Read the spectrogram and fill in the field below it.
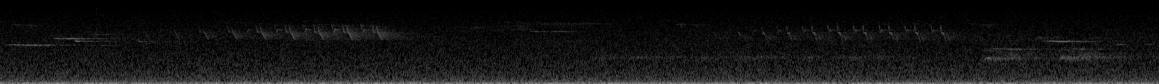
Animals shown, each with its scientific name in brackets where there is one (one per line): Ovenbird (Seiurus aurocapilla)
Hermit Thrush (Catharus guttatus)
American Crow (Corvus brachyrhynchos)
Black-throated Green Warbler (Setophaga virens)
